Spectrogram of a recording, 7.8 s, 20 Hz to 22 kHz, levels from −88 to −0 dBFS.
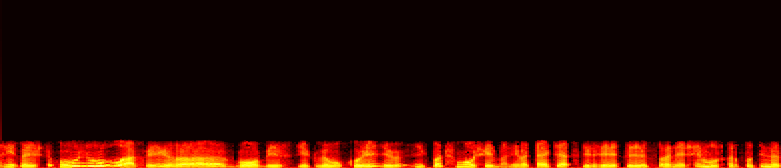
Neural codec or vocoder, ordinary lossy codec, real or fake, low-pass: autoencoder, 22.05 kHz, a latent of 192 numbers a frame, VITS, trained on many speakers; AAC, 24 kbps; fake; 3.6 kHz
